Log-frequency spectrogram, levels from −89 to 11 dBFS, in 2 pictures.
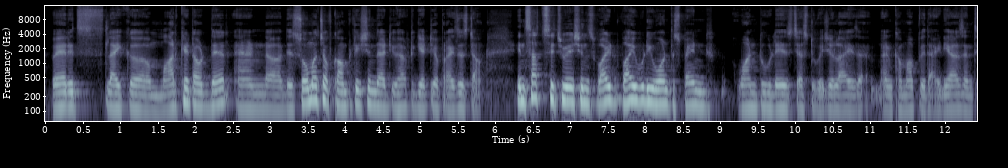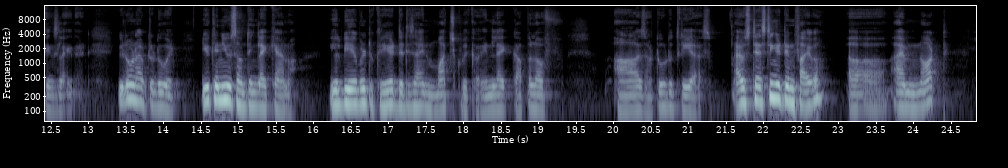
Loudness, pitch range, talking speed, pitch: -29 LUFS, 110-145 Hz, 210 wpm, 120 Hz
